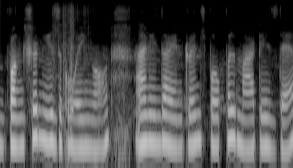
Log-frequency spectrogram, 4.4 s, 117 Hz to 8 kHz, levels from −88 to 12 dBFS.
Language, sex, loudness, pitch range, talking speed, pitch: English, female, -22 LUFS, 205-230 Hz, 165 wpm, 215 Hz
